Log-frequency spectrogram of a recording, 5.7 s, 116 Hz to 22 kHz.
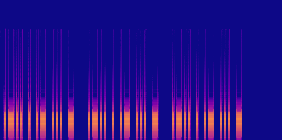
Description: Morse code, heard as a keyed tone, about 30 wpm, 250 Hz. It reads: LEAST LEAST LEAST
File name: morse-training-30WPM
